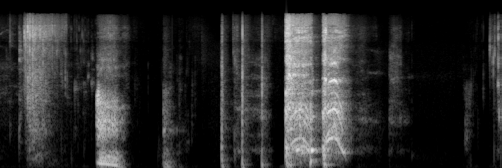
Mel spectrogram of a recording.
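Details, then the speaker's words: An adult man with a cold gives several coughs and throat clears in close succession, ending in two loud harsh coughs. "yeah I do have a cold Leah you know I'm just trying to get over it hopefully I will be better for our meet up on Sunday"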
